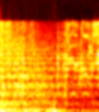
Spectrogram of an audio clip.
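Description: Heavy tank gun blasts in a tank video game, a dense, booming roll of fire filling the short moment at close range.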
